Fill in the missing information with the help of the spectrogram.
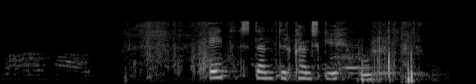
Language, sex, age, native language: Icelandic, female, 9, Icelandic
